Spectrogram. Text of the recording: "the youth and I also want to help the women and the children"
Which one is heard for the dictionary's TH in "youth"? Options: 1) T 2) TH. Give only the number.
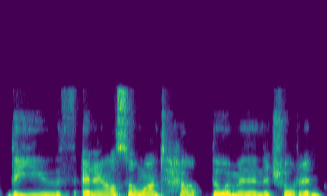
2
